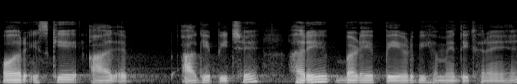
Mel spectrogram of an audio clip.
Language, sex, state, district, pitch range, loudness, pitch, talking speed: Hindi, male, Gujarat, Valsad, 90-105 Hz, -20 LUFS, 95 Hz, 150 wpm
